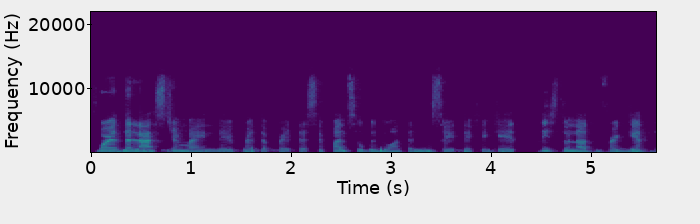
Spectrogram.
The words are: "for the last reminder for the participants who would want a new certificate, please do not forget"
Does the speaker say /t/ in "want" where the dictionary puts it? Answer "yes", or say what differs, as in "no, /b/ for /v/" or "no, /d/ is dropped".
yes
